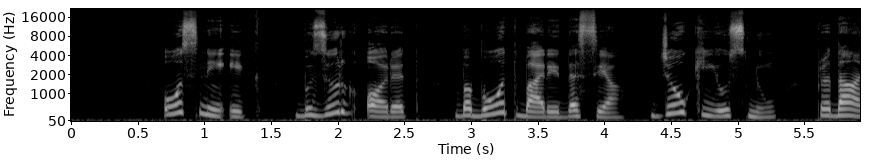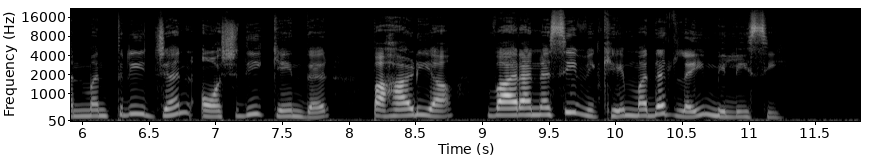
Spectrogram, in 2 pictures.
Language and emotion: Punjabi, neutral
